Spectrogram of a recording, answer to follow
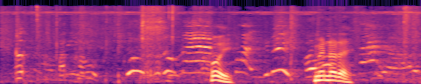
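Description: Several people's voices: short calls and talk in the forest, with one loud, drawn-out call a little after three seconds.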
